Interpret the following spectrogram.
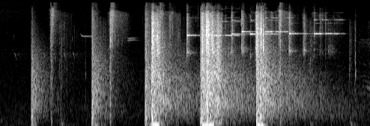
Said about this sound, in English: How are you shooting at me,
